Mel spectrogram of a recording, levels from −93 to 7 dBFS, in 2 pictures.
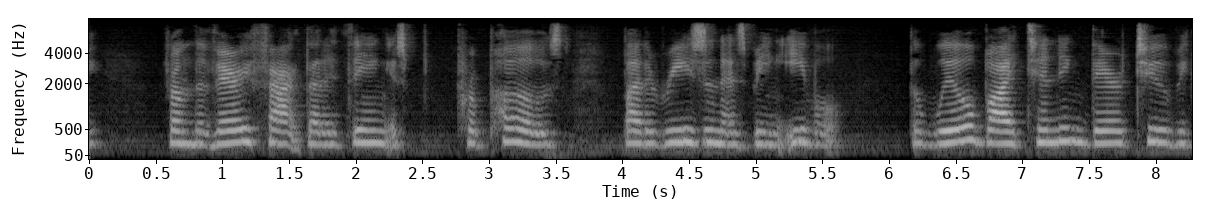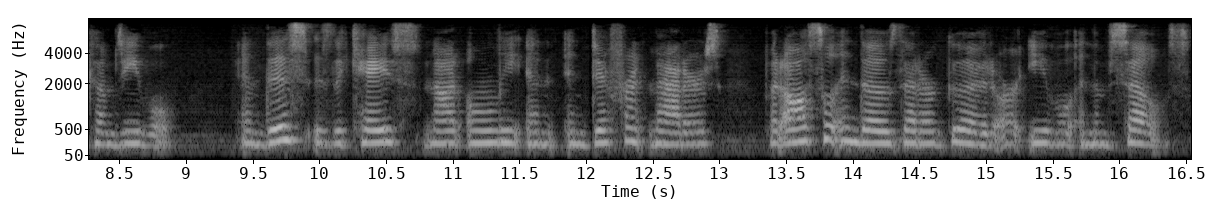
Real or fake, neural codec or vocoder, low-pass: fake; vocoder, 24 kHz, 100 mel bands, Vocos; 7.2 kHz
